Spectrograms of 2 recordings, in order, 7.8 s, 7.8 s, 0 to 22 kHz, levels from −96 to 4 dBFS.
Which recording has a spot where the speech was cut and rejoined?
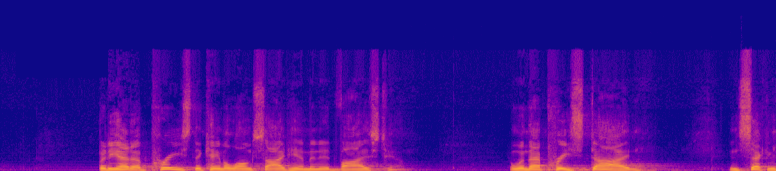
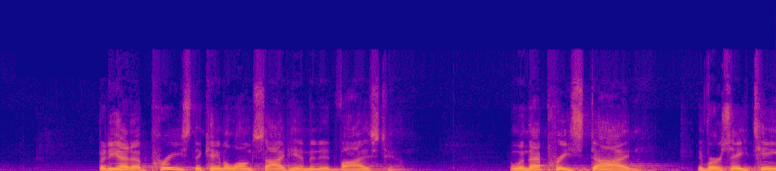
second; 1 cut; at 6.8 s

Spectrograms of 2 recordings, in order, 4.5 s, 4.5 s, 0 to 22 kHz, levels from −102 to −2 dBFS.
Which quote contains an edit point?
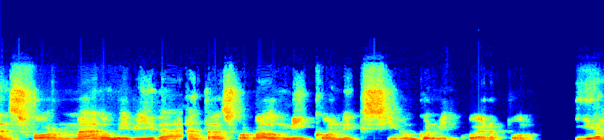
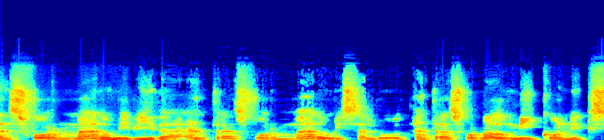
first; 1 cut; at 1.4 s

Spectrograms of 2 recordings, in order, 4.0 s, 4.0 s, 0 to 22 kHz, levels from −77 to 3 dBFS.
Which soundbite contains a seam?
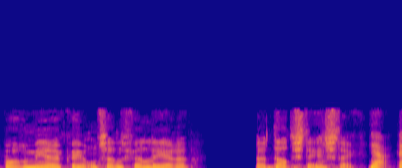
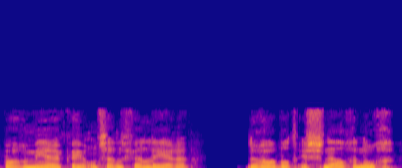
second; 1 cut; at 2.4 s

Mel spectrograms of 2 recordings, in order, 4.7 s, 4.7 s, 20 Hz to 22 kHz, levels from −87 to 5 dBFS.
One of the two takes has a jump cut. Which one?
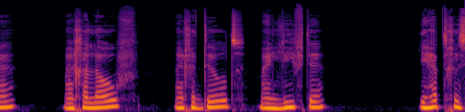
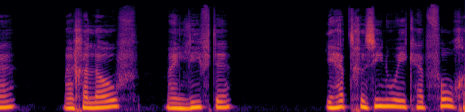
second; 1 cut; at 1.6 s

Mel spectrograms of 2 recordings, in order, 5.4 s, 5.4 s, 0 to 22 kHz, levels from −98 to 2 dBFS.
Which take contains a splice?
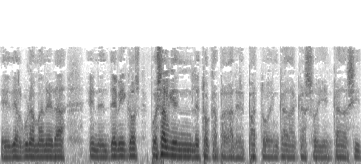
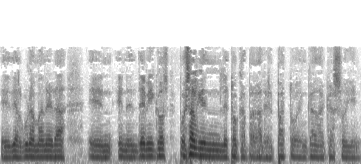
first; 1 cut; at 1.3 s

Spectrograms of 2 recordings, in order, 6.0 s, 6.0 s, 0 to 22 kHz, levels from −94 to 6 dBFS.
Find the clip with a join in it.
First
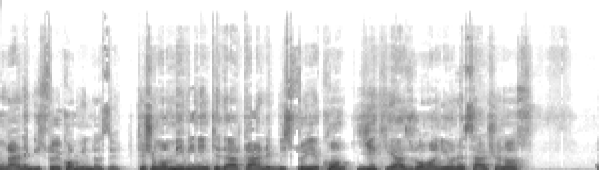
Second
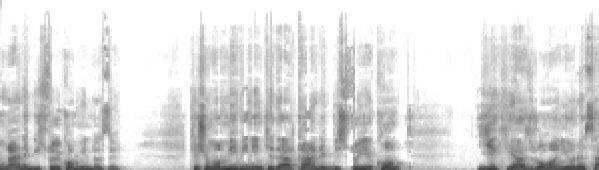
first; 2 cuts; at 1.3 s, 3.5 s

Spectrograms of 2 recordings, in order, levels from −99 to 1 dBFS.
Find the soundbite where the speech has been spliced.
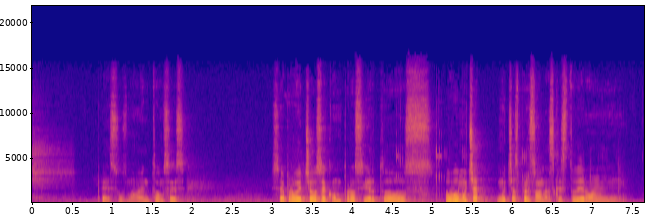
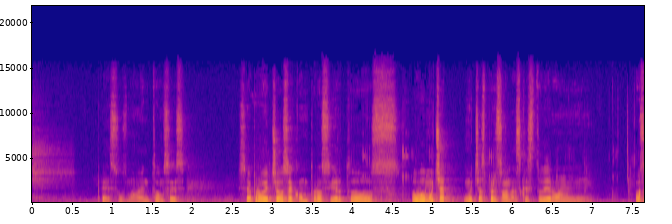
second; 1 cut; at 2.5 s

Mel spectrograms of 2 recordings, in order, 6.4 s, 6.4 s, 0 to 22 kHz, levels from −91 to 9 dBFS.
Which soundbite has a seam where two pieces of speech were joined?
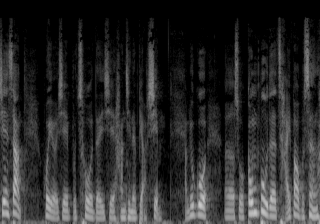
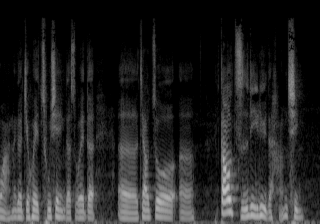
first; 1 cut; at 3.7 s

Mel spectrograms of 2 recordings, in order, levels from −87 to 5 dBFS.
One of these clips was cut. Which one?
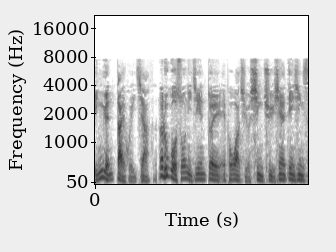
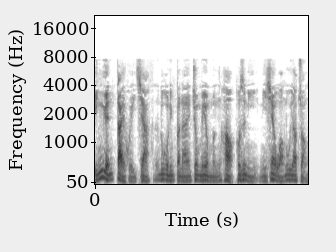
first; 1 cut; at 1.2 s

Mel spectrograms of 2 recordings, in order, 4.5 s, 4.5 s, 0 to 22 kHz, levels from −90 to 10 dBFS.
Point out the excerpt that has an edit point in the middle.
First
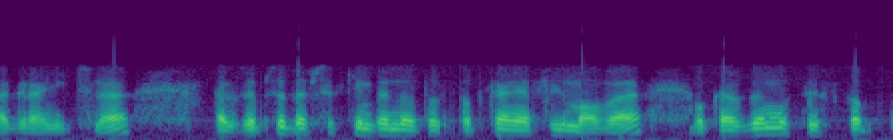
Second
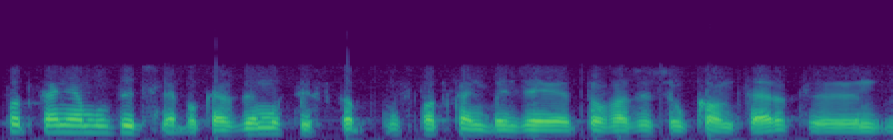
first; 1 cut; at 3.4 s

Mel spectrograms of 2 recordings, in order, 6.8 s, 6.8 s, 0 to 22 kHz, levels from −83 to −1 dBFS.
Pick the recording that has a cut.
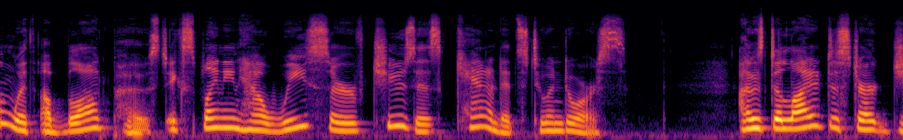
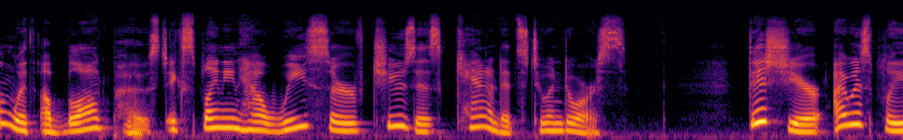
first; 1 cut; at 5.5 s

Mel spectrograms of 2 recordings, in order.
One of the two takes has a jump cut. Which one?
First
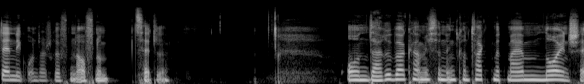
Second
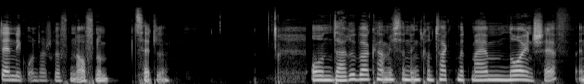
second; 1 cut; at 3.1 s

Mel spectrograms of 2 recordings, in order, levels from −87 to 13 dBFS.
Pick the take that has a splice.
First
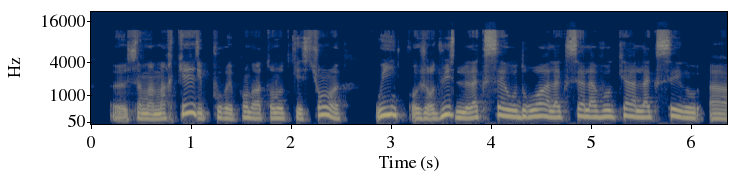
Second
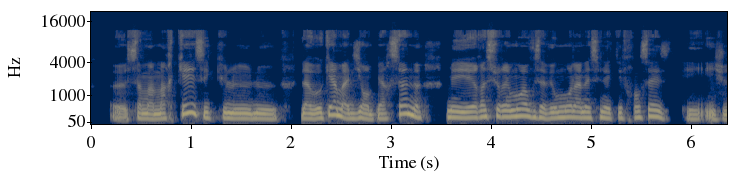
first; 2 cuts; at 1.1 s, 3.6 s

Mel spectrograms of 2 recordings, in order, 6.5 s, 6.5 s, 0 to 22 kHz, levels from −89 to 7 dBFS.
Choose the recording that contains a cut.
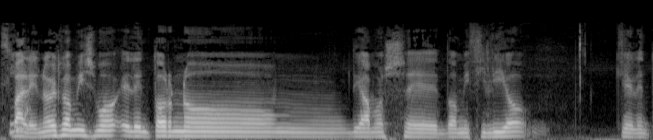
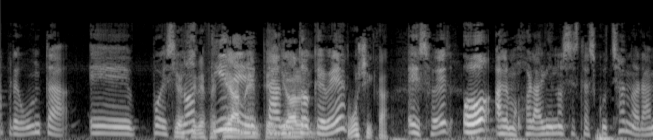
second; 1 cut; at 3.5 s

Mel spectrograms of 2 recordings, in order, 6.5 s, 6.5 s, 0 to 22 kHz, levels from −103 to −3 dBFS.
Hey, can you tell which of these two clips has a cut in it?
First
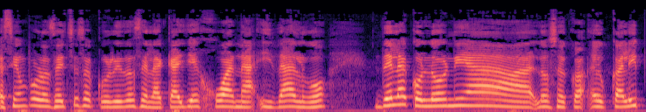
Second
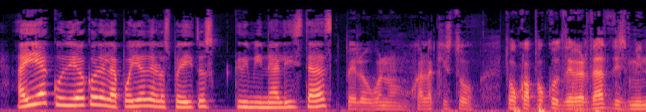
second; 2 cuts; at 3.3 s, 5.0 s

